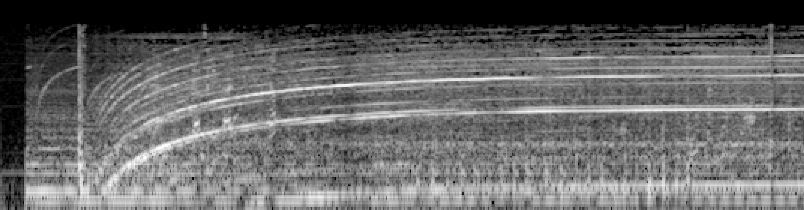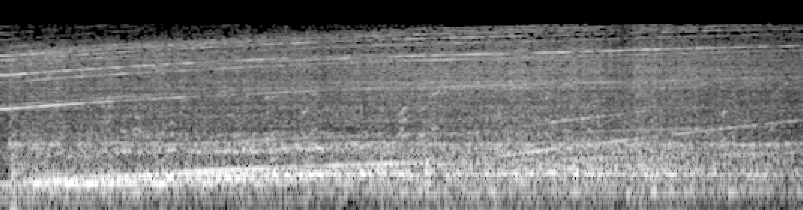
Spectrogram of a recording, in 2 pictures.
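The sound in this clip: A jet aircraft taking off, its engine whine climbing steadily in pitch over a deep sustained roar, loud and continuous throughout with no voices.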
